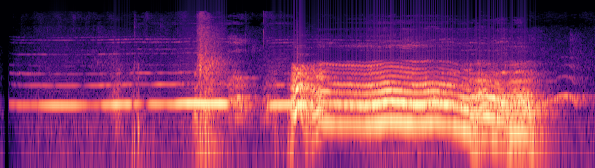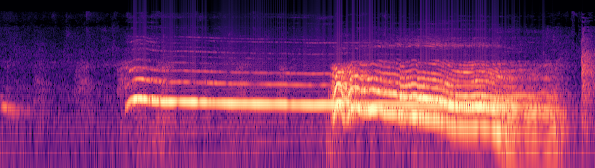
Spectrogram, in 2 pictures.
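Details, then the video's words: Family choir with their Alaskan Malamute Benz howling along. A thin level tone is followed by rich wavering howls that slide down. There are two long phrases with a quiet break between them, and faint clicks are heard early on. "Dog Singing | Alaskan Malamute make choir with Family"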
